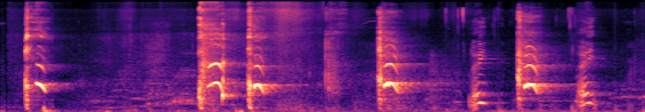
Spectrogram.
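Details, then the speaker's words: A baby with a recurrent cough that does not come every day but always sounds the same, for which a pediatrician visit is planned: about six short, sharp coughs, several with a squeaky, voiced edge, in a quiet room. "Ay la tos no viene todos los días pero siempre suena igual"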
